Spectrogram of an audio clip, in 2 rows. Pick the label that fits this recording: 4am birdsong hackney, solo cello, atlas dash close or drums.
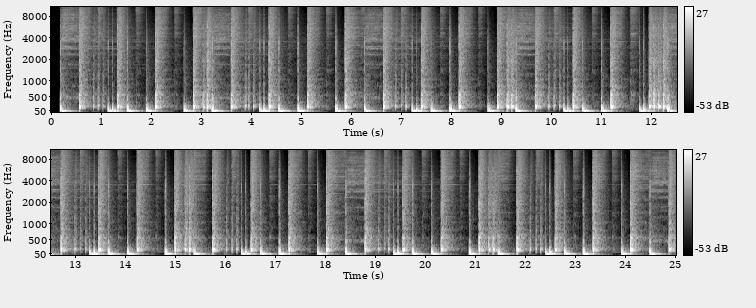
drums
